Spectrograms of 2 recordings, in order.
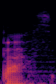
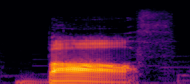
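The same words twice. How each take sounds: First: It is said in the speaker's plain accent. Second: It is said in a posh accent.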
